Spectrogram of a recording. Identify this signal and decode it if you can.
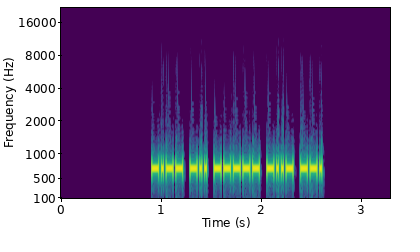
Morse code, heard as a keyed tone, about 48 wpm, 700 Hz. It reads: YD0XG
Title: DXCC-100 Call Signs - 5 Characters - Repeated 2x - 50wpm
